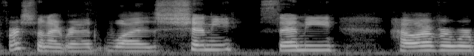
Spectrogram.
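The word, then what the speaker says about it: Xeni: one I read was sheny zeni however we're pronouncing it my brain automatically wants to pronounce it the Chinese way with an X but I think it's zeni but this is one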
